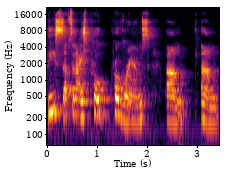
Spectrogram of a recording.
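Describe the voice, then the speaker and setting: A woman speaks with audible room echo. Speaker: home daycare provider. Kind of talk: tutorial.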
